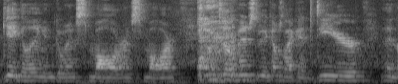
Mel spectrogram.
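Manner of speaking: ordinary talk, nothing marked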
